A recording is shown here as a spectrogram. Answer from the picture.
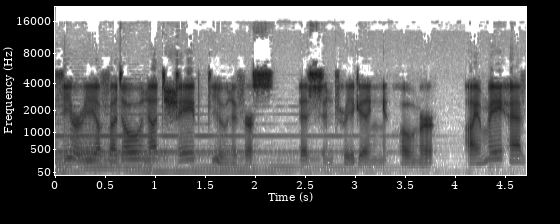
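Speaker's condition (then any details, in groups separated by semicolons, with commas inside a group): Amyotrophic lateral sclerosis, speech-generating device; diagnosed at age 21, motor nerve cells damaged, tracheostomy, eye-controlled speech computer; speaks only through speech computer controlled by eye movement; no voice since tracheostomy, speech computer with American accent, only a few words per minute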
